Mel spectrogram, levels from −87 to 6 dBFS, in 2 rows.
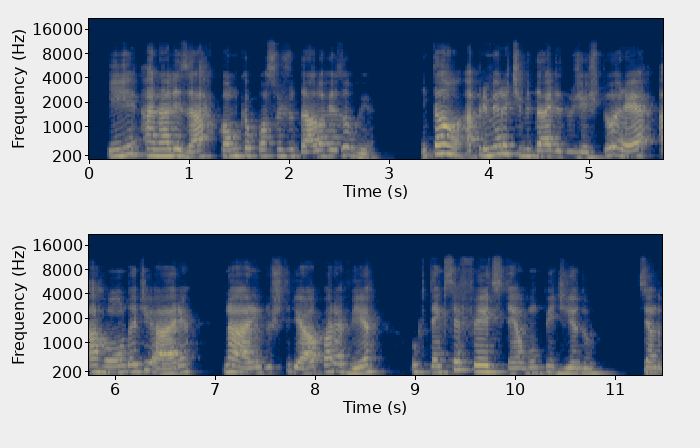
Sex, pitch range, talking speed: male, 135-175 Hz, 185 wpm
